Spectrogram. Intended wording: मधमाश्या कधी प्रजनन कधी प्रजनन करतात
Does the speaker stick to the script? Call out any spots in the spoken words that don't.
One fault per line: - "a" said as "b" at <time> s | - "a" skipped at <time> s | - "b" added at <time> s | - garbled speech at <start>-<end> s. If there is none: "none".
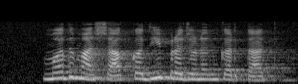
- "कधी प्रजनन" skipped at 2.2 s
